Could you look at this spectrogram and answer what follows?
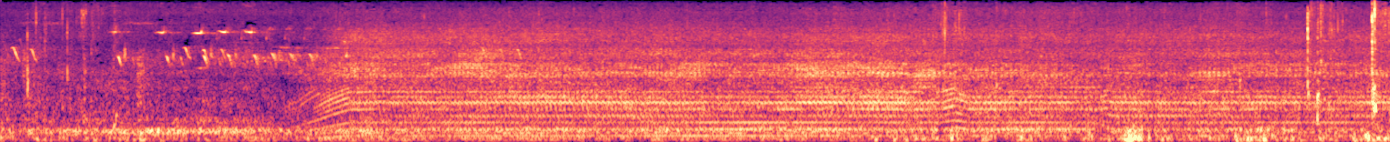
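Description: A boat motor running with a steady, pitched hum that rises in pitch about two seconds in and then holds. A low thump about eight and a half seconds in.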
